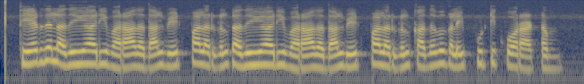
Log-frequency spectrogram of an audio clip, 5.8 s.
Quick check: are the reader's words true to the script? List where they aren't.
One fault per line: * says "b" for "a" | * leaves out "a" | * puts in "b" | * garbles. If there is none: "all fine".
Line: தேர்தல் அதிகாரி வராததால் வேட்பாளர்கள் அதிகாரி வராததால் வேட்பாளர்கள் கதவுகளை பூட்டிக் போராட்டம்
all fine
